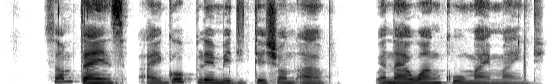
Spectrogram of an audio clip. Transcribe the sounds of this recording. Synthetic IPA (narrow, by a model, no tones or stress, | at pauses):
sɔ̃mtãɪ̃msaɪɡoplemediteʃɔ̃nap | wɛ̃najwãnkʰulmajmãɪ̃nd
